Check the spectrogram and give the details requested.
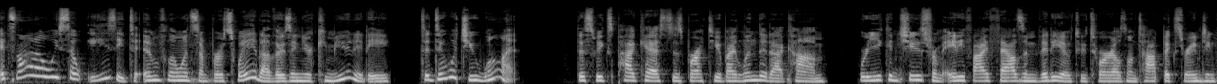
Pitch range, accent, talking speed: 150-185 Hz, American, 185 wpm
